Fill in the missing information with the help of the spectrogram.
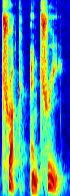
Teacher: We put the TR together to make the sound ch, like in truck and tree.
